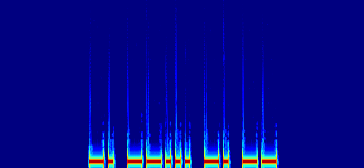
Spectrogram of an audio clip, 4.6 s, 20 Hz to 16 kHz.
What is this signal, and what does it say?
Morse code, heard as a keyed tone, about 20 wpm, 700 Hz. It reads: N7NM
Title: Easy Call Signs - 20wpm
